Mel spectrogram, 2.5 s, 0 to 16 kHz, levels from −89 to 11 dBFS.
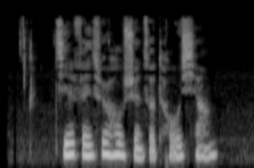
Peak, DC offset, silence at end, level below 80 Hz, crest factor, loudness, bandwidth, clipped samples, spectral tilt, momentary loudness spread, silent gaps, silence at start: -8 dBFS; under 0.1%; 0.35 s; -66 dBFS; 16 dB; -24 LUFS; 11.5 kHz; under 0.1%; -4.5 dB/octave; 14 LU; none; 0.3 s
